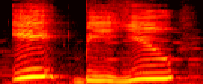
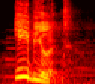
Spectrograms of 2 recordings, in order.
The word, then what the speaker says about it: ebullient: Pronounce this word: ebullient. Ebulliant. Ebulliant. I'm sorry. Ebulliant. – Both are incorrect. Ebullient.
